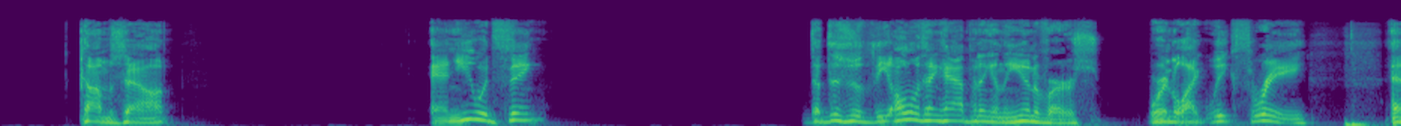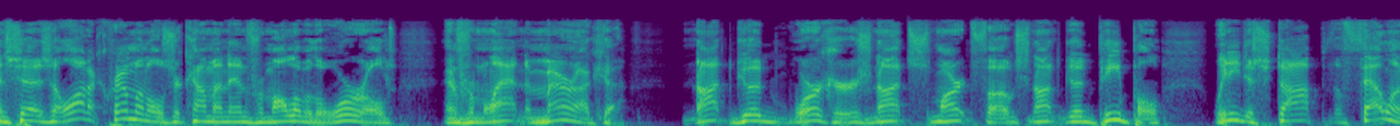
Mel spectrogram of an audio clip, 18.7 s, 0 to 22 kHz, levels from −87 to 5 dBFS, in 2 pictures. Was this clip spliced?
yes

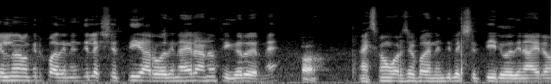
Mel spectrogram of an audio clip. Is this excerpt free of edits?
yes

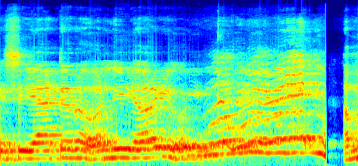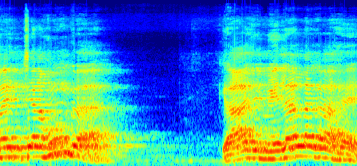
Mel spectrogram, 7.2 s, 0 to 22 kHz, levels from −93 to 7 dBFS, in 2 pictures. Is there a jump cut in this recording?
yes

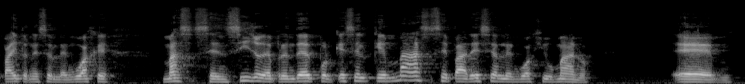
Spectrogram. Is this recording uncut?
yes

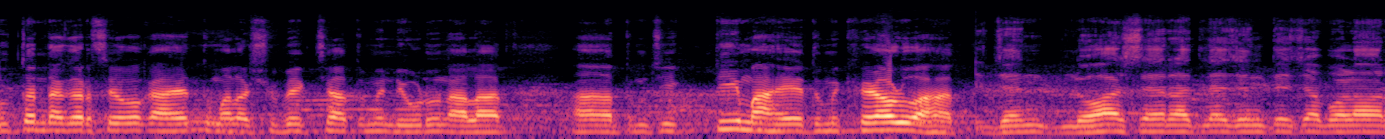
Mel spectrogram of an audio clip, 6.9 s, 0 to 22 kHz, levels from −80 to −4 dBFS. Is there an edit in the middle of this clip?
yes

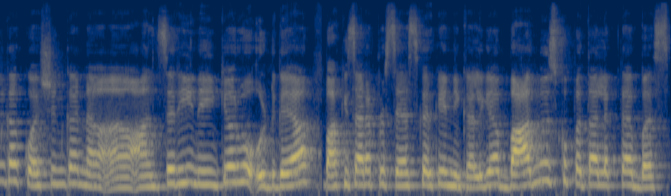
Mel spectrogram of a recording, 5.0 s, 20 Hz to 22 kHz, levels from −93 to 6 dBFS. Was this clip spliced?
no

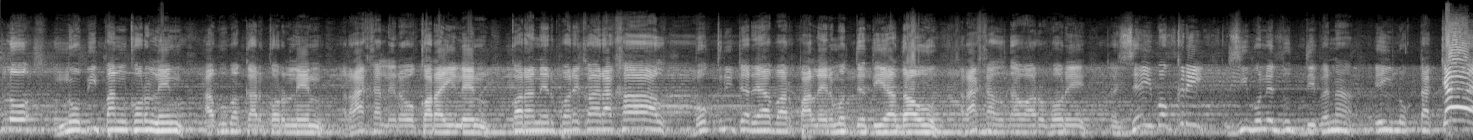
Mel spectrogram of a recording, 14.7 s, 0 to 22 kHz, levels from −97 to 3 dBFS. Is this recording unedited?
yes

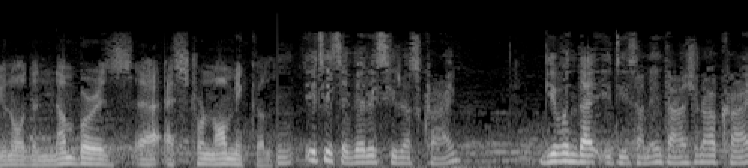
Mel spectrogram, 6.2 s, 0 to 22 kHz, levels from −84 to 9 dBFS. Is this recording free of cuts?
no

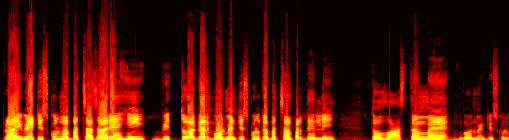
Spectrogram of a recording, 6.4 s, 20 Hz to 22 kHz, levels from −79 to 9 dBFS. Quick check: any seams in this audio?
no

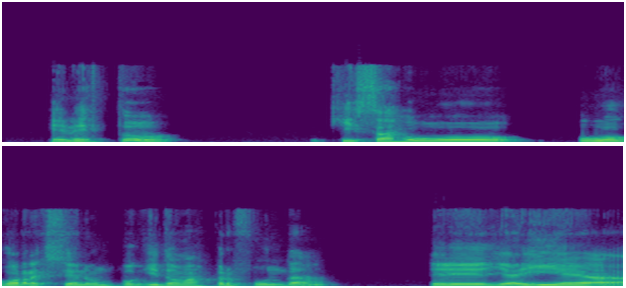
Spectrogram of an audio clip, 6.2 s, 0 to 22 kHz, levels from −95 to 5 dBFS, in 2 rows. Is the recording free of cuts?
yes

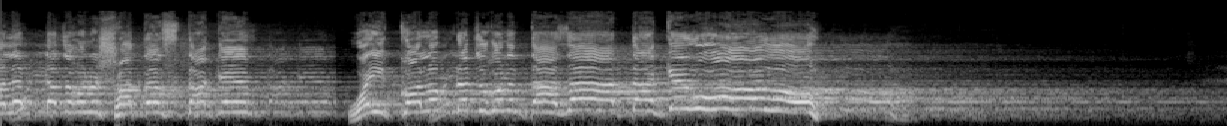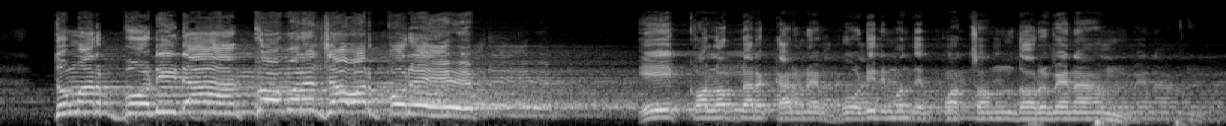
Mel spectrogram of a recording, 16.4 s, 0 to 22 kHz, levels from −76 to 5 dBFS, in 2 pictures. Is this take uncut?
no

